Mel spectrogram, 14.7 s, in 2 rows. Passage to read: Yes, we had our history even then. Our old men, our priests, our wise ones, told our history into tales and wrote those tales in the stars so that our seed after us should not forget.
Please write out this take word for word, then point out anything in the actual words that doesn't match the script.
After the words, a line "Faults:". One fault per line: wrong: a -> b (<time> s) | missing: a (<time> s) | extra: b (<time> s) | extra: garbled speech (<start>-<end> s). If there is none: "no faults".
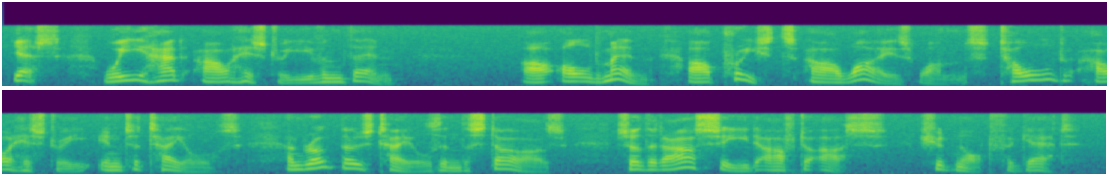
Yes, we had our history even then. Our old men, our priests, our wise ones, told our history into tales and wrote those tales in the stars so that our seed after us should not forget.
Faults:
no faults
